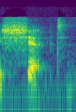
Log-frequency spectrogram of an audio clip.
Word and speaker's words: shipped: And then this one should be shipped. Shipped. Okay, Right. shipped. Perfect. So sometimes it's hard to pronounce that without adding an extra syllable, but just remember to not add that extra one.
